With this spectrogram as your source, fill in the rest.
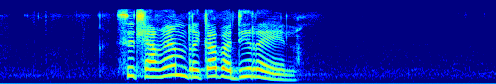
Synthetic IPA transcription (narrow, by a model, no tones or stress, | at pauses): sɪt͡ɬʰaɣeŋ̩rɪkʼabadirɛːla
